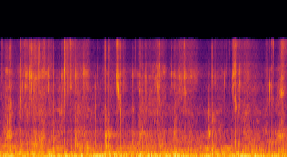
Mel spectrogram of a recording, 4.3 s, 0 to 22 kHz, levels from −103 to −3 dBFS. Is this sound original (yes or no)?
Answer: no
